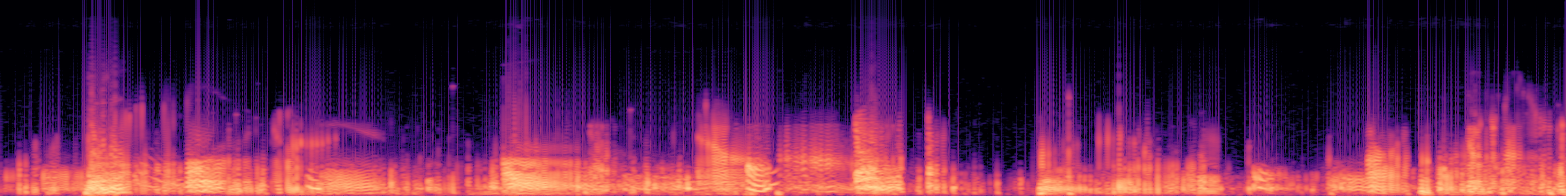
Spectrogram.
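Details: Hunger borborygmi from an empty stomach of a dieting person surrounded by food: loud, almost constant gurgling and growling varying in pitch and strength, the stomach rumbling nonstop that day.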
